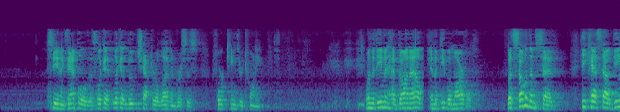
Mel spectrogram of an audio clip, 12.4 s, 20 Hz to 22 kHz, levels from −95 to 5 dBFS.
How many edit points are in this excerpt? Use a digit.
2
